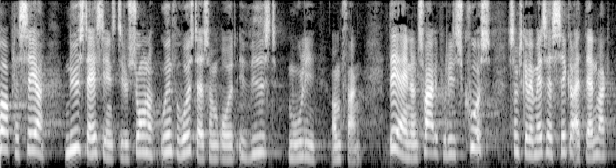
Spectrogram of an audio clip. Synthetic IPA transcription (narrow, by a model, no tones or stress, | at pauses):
pɒ̽æpʰlæse̝̰ːɐnyːəsd̥ɛ̰ːd̥slie̝nsd̥it͡sʰuɕo̝̰ːnɐʔuːðˠən̩fɒ̽ɦo̝ːð̞̩ˠsd̥ɛðˠsɒ̽mʁɔ̽ːð̞̩ˠiʋið̞ˠəsd̥muːli | ʔɒ̽mfɑ̈ŋ̰ | d̥e̝æɐe̝nænsʋɑ̰̈ːlipʰo̝lid̥isɡ̥̚kʰuɐ̰sː | ɒ̽msɡ̥æʋæːɐmet͡sʰe̝læse̝ɡ̥ʁɐʔæd̥ænmɑ̈ɡ̥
